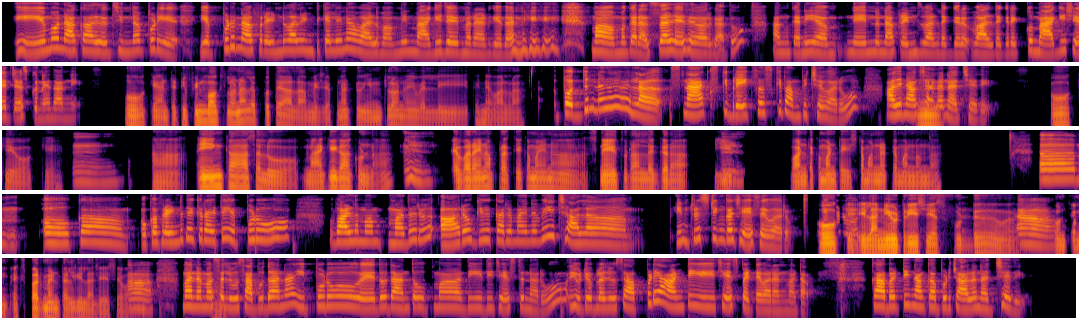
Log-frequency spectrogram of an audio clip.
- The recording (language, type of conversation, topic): Telugu, podcast, వంటకాన్ని పంచుకోవడం మీ సామాజిక సంబంధాలను ఎలా బలోపేతం చేస్తుంది?
- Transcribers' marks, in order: in English: "ఫ్రెండ్"; in English: "మమ్మీని"; giggle; in English: "ఫ్రెండ్స్"; in English: "షేర్"; in English: "టిఫిన్ బాక్స్‌లోనా?"; tapping; other noise; in English: "స్నాక్స్‌కి, బ్రేక్‌ఫాస్ట్‌కి"; in English: "ఫ్రెండ్"; in English: "మ మదర్"; in English: "ఇంట్రెస్టింగ్‌గా"; lip smack; in English: "న్యూట్రిషియస్ ఫుడ్"; in English: "ఎక్స్పెరిమెంటల్‌గా"; in Hindi: "సాబుదాన"; in English: "యూట్యూబ్‌లో"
